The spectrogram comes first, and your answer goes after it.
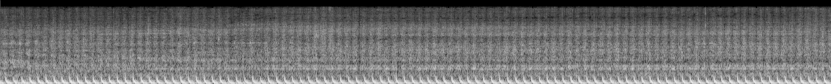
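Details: TVS XL100 BS6 fuel-injected moped after a full engine rebuild. Run with the wheel turning; a steady, even single-cylinder idle at about three beats a second with no knocks. A smooth, healthy putter.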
